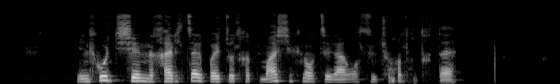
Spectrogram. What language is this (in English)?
Mongolian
